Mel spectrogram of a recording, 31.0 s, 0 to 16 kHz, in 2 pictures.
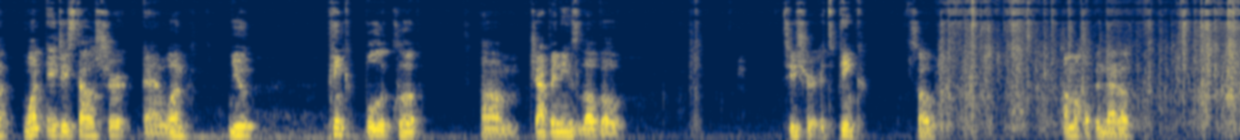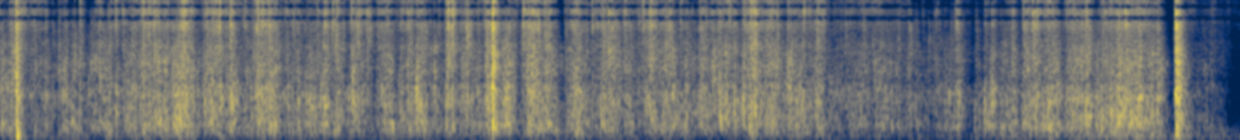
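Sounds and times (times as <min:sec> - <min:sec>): packaging crinkling and rustling: 0:11.7 - 0:31.0.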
